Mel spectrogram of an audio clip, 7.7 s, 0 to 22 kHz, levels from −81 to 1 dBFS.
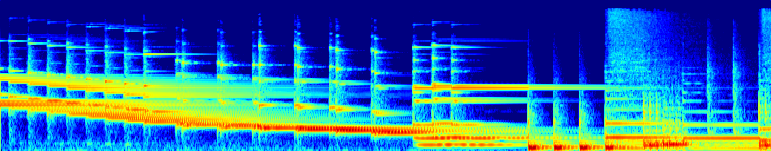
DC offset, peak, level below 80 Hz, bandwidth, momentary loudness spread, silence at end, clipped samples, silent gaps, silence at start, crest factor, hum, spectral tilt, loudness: under 0.1%; 0 dBFS; -34 dBFS; 16.5 kHz; 6 LU; 0 s; under 0.1%; none; 0 s; 12 dB; none; -6.5 dB/octave; -13 LUFS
